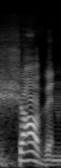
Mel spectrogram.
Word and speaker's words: Chauvin: was restrained by a Minneapolis police officer, Derek Chauvin, I believe it's pronounced, who knelt on his neck.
